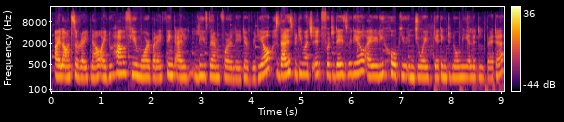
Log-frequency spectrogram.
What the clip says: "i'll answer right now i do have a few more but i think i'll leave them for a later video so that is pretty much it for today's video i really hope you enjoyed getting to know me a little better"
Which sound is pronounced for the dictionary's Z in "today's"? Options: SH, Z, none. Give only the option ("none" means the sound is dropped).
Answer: Z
